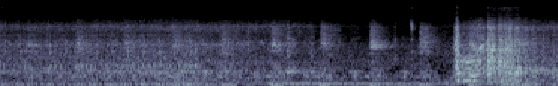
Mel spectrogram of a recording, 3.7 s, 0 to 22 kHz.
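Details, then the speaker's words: Suzuki FX 796cc petrol/gas car that wouldn't start because petrol and gas were mixing; with the gas main valve closed and running on petrol, a short crank and it catches cleanly at about three seconds, settling into an even run. "देखें दोस्तों, एक चीज़ पर हमने स्टार्ट किया है, गैस पीछे से हमने बंद कर दी है, तो ये दोनों चीज़ें मिक्स हो रही थी।"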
